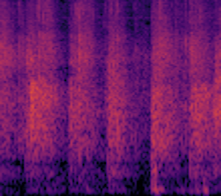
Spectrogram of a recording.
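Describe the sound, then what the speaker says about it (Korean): A group claps briefly during a Sunday church youth service, with a few quick bursts of clapping at low volume. "자, 박수."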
